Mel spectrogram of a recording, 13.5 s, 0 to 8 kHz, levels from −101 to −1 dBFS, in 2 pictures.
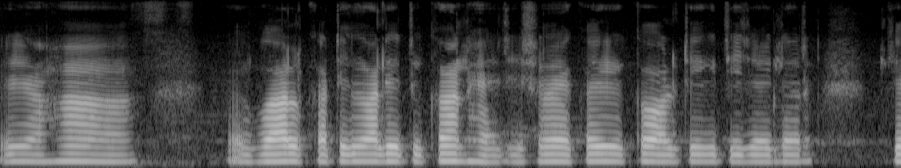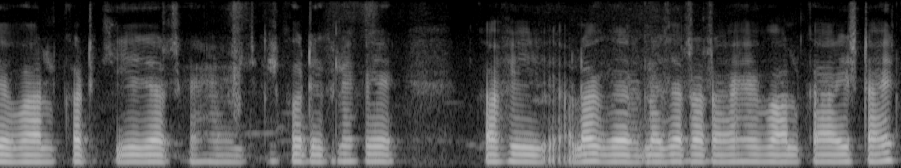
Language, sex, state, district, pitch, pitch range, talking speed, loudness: Hindi, male, Chhattisgarh, Raigarh, 125 Hz, 125-130 Hz, 135 wpm, -32 LUFS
